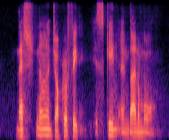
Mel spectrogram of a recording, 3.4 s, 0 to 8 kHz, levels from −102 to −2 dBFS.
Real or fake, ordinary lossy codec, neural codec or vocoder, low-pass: fake; none; codec, 44.1 kHz, 2.6 kbps, DAC; 7.2 kHz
